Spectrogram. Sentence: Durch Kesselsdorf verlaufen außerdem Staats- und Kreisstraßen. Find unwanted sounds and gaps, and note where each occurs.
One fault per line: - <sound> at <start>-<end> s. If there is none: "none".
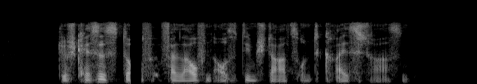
- dropout at 1.3-1.4 s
